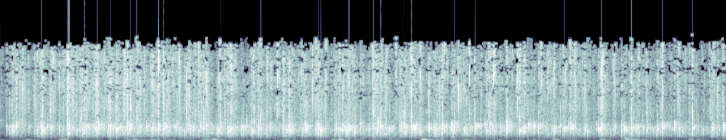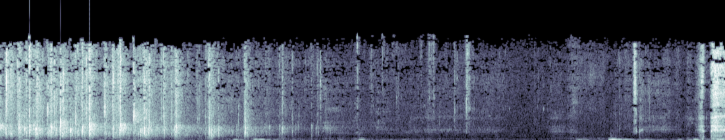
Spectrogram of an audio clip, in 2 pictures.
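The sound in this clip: Commencement audience applauding to welcome a speaker back to the stage: dense, loud clapping for about ten seconds, then thinning to scattered claps with a brief swell near the end.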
